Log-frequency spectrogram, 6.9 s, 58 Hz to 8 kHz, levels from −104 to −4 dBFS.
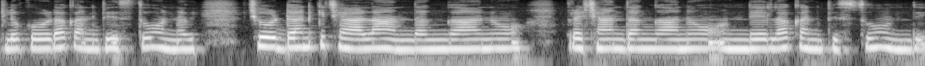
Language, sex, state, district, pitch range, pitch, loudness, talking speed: Telugu, female, Andhra Pradesh, Krishna, 210-230 Hz, 215 Hz, -14 LUFS, 85 wpm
